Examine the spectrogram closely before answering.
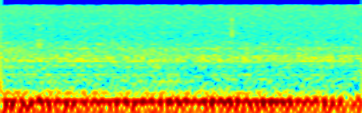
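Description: A garbage truck engine idles outside a house, a steady low rumble with a throbbing hum that holds constant throughout, with no voices.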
